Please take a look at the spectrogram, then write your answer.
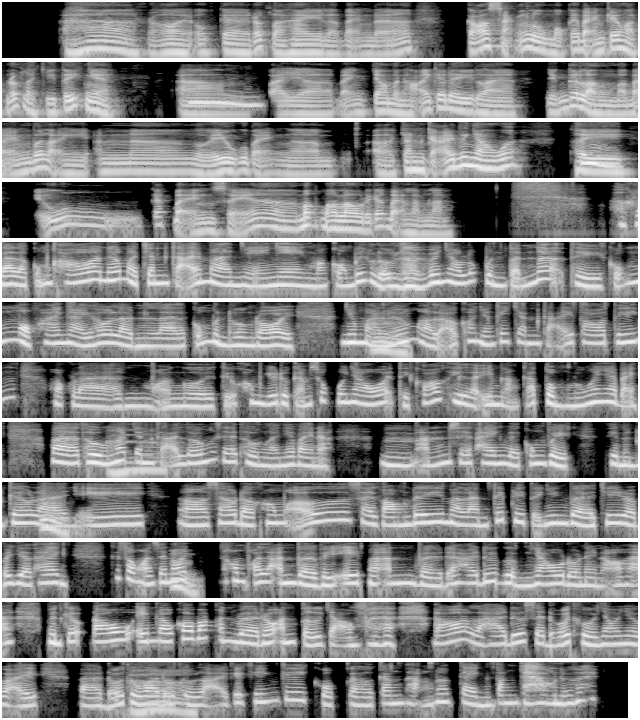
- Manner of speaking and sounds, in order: laughing while speaking: "À"; tsk; tapping; laughing while speaking: "lời"; laughing while speaking: "mà"; other background noise; laughing while speaking: "cao nữa ấy"
- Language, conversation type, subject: Vietnamese, advice, Bạn và bạn đời nên thảo luận và ra quyết định thế nào về việc chuyển đi hay quay lại để tránh tranh cãi?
